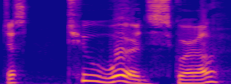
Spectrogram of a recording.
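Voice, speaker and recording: A man's voice: fairly high pitch, lively intonation, extremely slow, darkish tone, a little hiss or hum. An actor playing a commanding, skeptical male superhero in a 1930s-style radio drama, with a dry, exasperated manner. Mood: puzzled, dry. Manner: dry, exasperated, clipped authority.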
